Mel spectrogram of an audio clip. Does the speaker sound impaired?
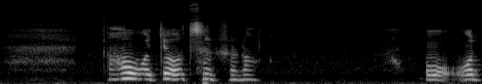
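Yes: cerebellar atrophy, hereditary; cannot hold pen, cannot manage stairs or go out alone since COVID, falls.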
